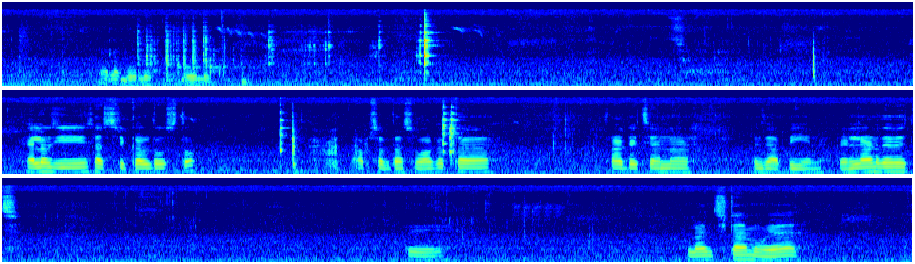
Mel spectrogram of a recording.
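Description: An elderly woman speaks calmly nearby, in short bursts.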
